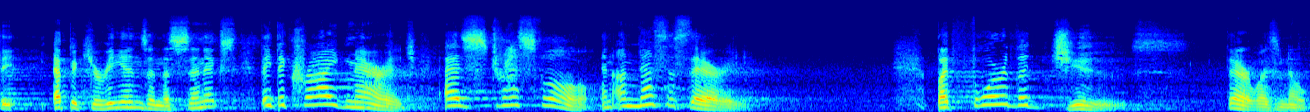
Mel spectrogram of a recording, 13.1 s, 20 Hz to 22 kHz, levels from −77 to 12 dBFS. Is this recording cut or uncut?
uncut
